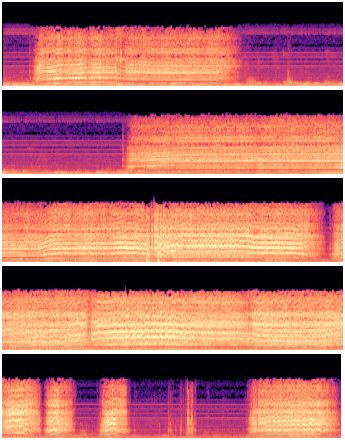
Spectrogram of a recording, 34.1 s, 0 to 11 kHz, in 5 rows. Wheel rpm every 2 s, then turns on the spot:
80, 130, 30, 0, 20, 110, 110, 140, 170, 140, 140, 190, 200, 190, 50, 10, 120.
none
